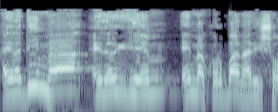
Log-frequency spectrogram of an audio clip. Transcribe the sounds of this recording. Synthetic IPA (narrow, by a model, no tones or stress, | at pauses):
hajelad̪imhaeneɾɡiemhemhakoɾbanhaɾiʃo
